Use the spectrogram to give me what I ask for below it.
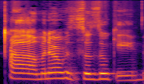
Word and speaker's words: Minoru Suzuki: Kenta versus Mino Suka. Nah, how you say it, girl? – I don't even forgot how to say it. Minoru Suzuki is what his name.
